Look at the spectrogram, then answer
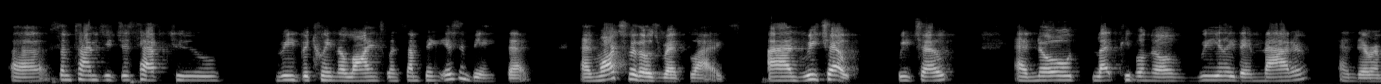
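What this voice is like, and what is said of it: Subtle Canadian accent. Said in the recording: “that Canadian accent ... she doesn't sound like she's from Canada. And then you said about and out.”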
